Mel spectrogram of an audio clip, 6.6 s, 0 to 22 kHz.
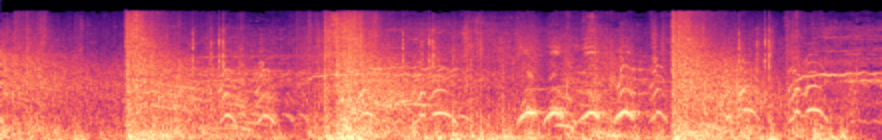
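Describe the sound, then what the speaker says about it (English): Gunshots ring out in a Mount & Blade Warband 1860s mod battle, with sharp cracks at irregular intervals among repeated horse whinnies and battle noise throughout. "Still hear gunshots."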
